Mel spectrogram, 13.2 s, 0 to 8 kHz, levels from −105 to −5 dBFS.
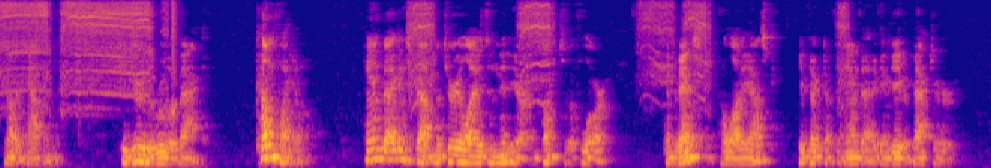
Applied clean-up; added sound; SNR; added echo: classical method WPE with log-MMSE.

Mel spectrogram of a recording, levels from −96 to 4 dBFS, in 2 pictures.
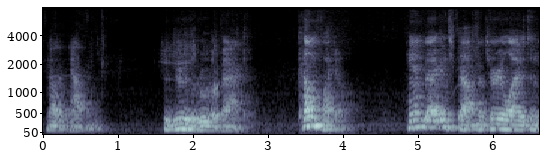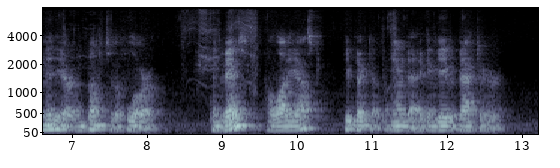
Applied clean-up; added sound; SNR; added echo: neural separator model SepFormer DNS4.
